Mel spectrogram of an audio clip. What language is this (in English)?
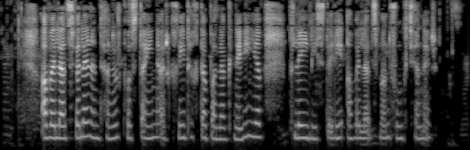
Armenian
